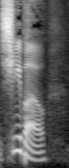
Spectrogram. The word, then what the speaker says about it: Cibo: there's this restaurant in West Hollywood called Cibo, which is really the Italian word for food, C-I-B-O, but most people couldn't pronounce it right. So the guy changed his name of the restaurant. Now it's called Cibo, C-H-E-E-B-O.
